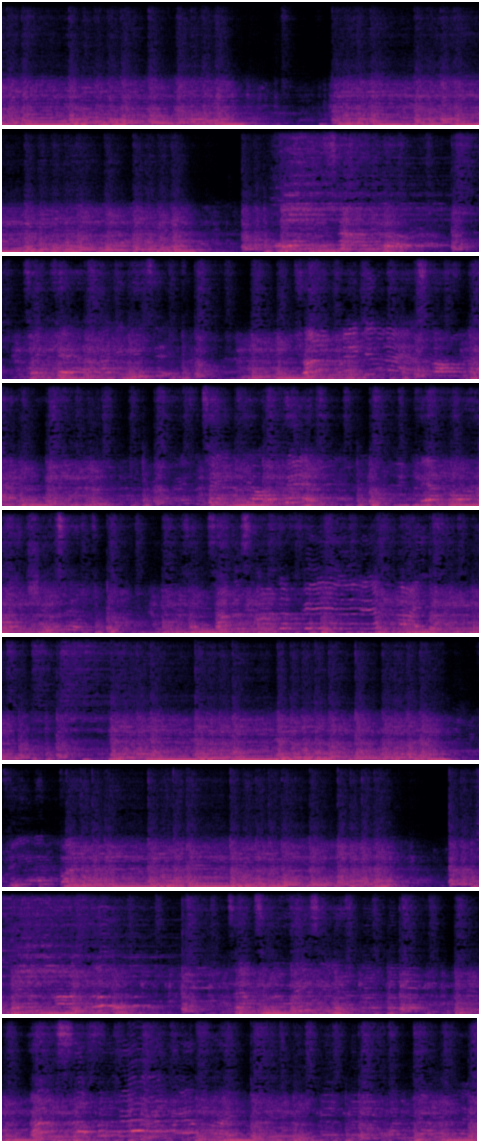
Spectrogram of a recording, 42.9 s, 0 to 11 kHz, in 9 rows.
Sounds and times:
Independent music: 0.0 - 42.9
Pop music: 7.4 - 15.1, 15.8 - 23.7, 33.4 - 42.9.

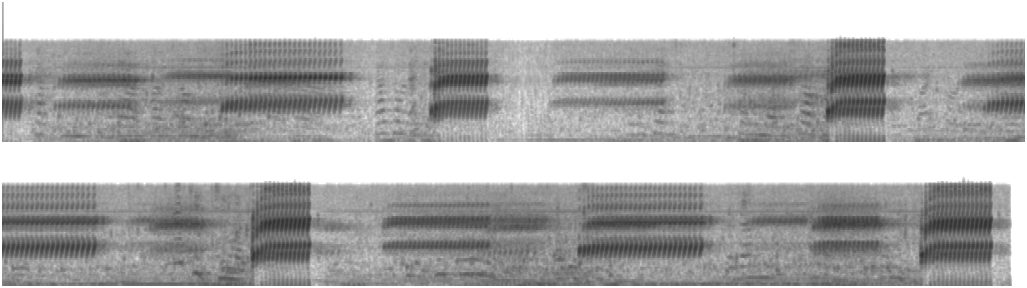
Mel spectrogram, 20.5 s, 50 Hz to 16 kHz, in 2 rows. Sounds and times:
Frog: 0.0 - 3.6, 4.3 - 20.3.

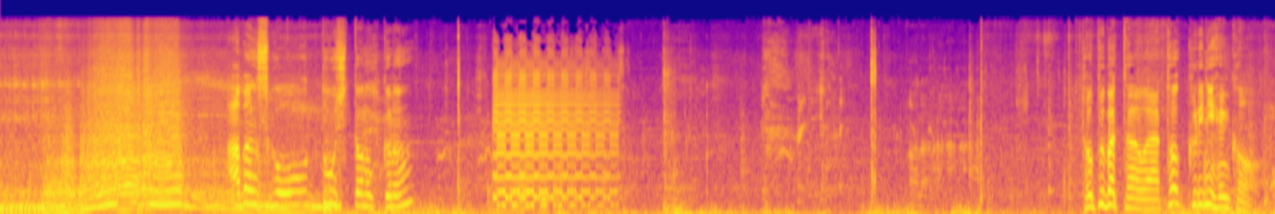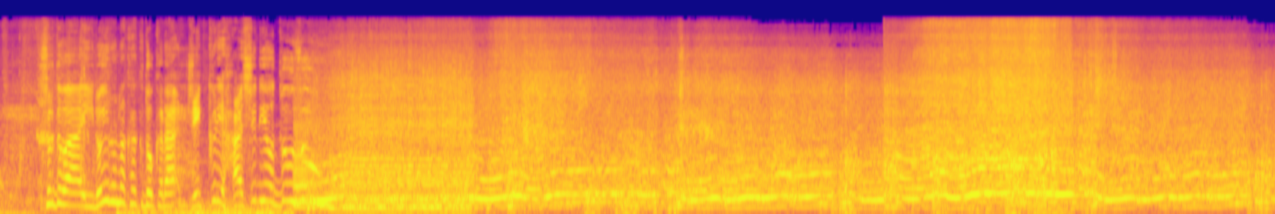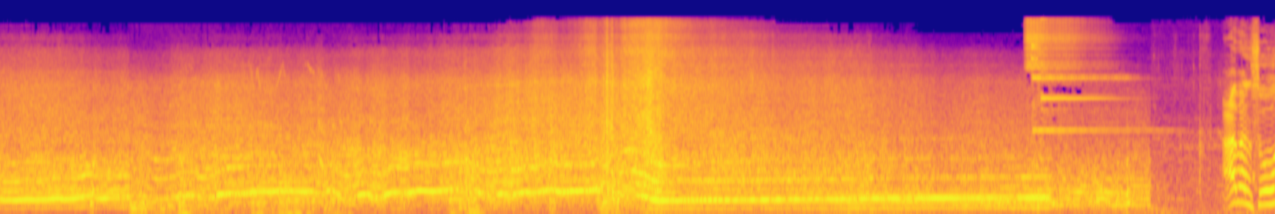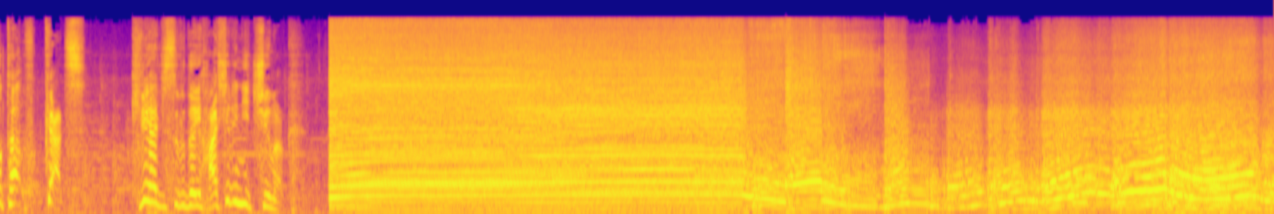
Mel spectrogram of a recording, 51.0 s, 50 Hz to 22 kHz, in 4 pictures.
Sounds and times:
Race car, auto racing: 0.0 - 3.3, 15.7 - 35.8, 41.5 - 50.9.

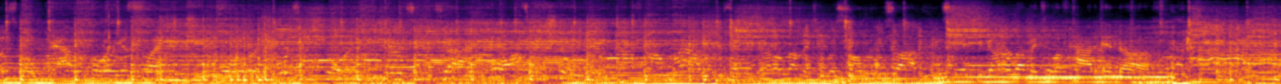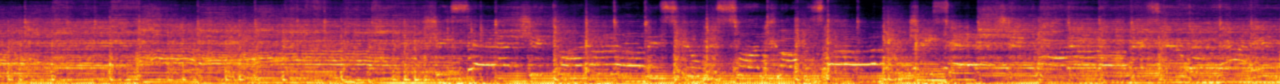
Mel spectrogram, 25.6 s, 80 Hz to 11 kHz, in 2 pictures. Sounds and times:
Music: 0.0 - 25.6.

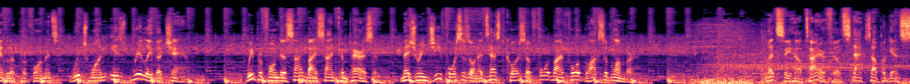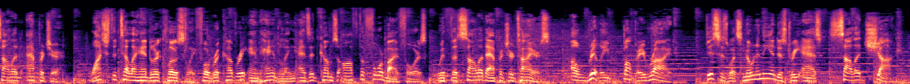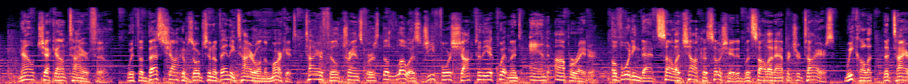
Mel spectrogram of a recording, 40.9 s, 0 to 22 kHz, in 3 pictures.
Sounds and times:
Speech: 0.0 - 3.0, 3.7 - 9.7, 11.5 - 40.9
Music: 0.0 - 40.9.

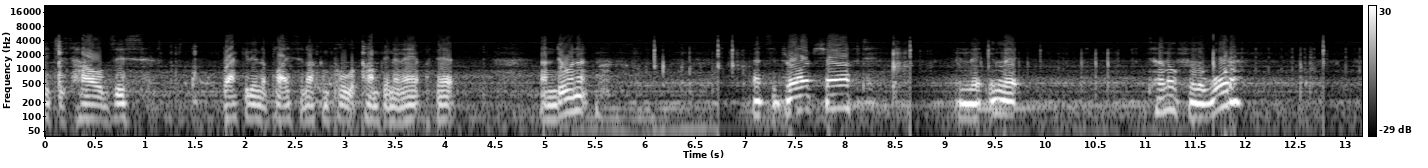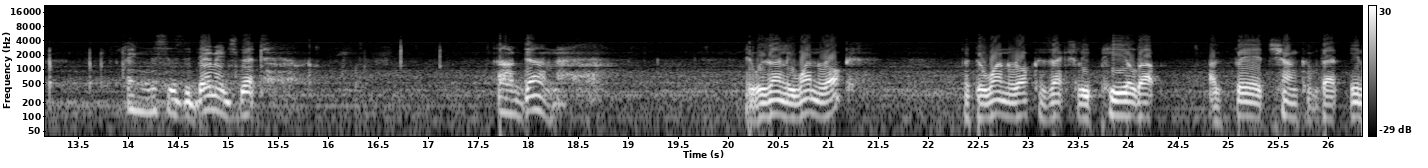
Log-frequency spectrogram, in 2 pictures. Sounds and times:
Speech: 0.0 - 1.1, 1.8 - 4.1, 5.0 - 5.6, 7.1 - 8.3, 9.1 - 9.8, 11.0 - 12.0, 14.0 - 15.5, 17.6 - 18.4, 20.2 - 21.4, 22.4 - 26.3.

